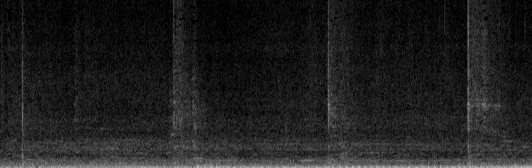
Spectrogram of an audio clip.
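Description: Steady low rumble of motor traffic, with three light clinks of a metal spatula against a wide steel pan as fried rice is scooped.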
